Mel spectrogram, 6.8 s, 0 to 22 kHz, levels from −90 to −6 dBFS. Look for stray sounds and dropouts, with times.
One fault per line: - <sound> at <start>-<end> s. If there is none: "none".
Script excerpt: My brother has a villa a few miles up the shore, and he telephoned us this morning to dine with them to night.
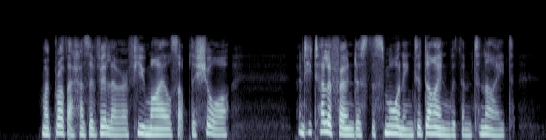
none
